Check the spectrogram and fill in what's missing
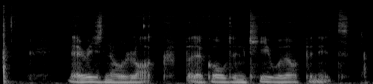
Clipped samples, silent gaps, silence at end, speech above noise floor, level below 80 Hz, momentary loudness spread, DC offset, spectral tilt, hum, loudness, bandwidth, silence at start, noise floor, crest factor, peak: under 0.1%; none; 0.05 s; 26 dB; -56 dBFS; 12 LU; under 0.1%; -6 dB/octave; none; -34 LUFS; 16.5 kHz; 0.05 s; -59 dBFS; 20 dB; -14 dBFS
